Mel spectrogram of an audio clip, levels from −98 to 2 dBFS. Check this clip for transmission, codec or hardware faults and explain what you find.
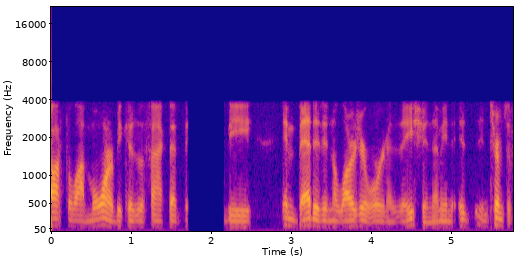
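One fault runs through the whole clip: AMR narrowband mobile codec damage. The speech is squeezed into a phone band of about 200 Hz to 3.7 kHz, with nothing above 3.7 kHz. AMR-NB models the vocal tract and drives that model with a few pulses per short subframe. At low bitrates those pulses are sparse. The voice turns buzzy and synthetic, with a plainly audible coded edge. The damage fits a low mode, around 7.4 kbps.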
